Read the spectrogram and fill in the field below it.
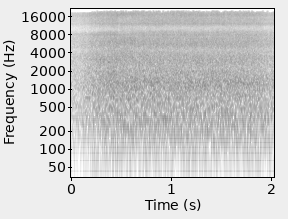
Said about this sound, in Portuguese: A escadaria dessa estação de trem se transformou em cachoeira.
